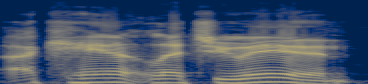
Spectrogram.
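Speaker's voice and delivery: put-on acted groggy, just-woken, slow half-drunk delivery. Retelling a movie scene where he wakes up: imitating Luke Perry half drunk. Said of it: "half drunk".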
